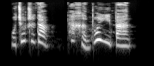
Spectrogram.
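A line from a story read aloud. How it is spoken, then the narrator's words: Exclaiming. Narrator (Chinese): 野兔叫道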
